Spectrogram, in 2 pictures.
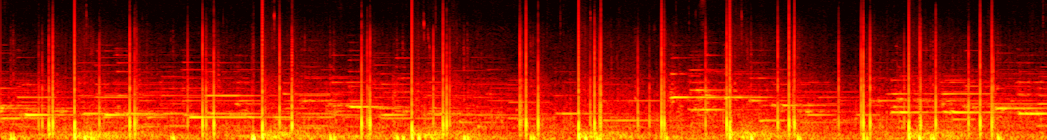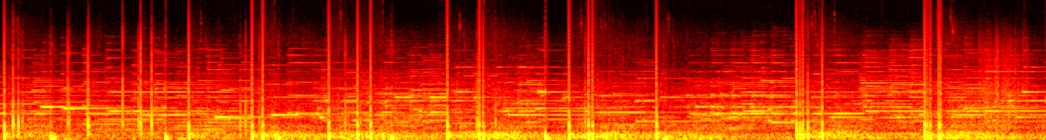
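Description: Aerial fireworks shells launching and bursting, a sharp report every second or so, over a chiming, bell-like melody of the music that the display is set to.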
